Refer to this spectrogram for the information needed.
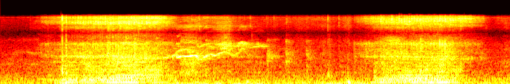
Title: Elk snores somethin fierce like I ain't never heard before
